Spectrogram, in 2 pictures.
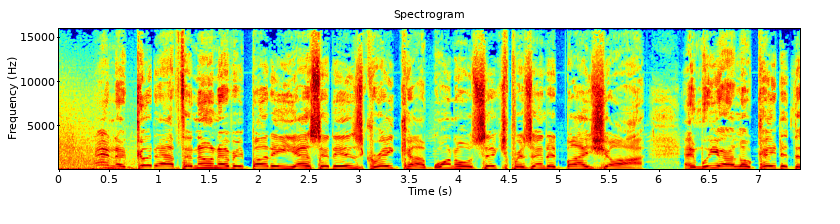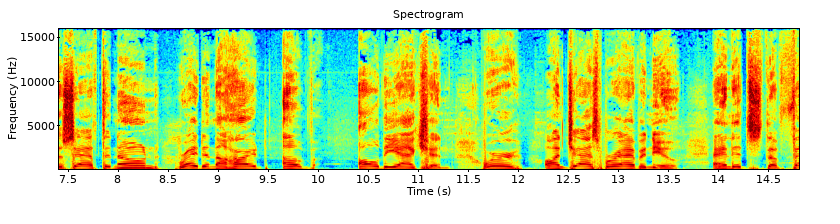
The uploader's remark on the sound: Broadcasts live from the 630 CHED Information Centre at the 2018 Grey Cup Festival for his annual preview show.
